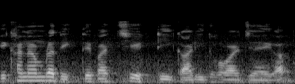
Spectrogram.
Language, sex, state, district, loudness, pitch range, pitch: Bengali, male, West Bengal, Jhargram, -25 LUFS, 110-145 Hz, 130 Hz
